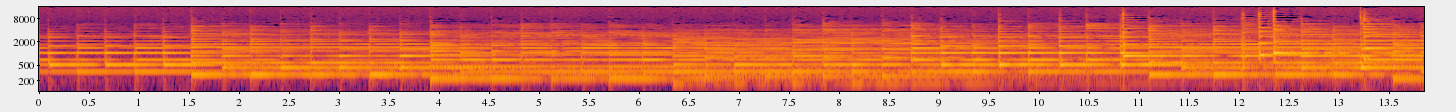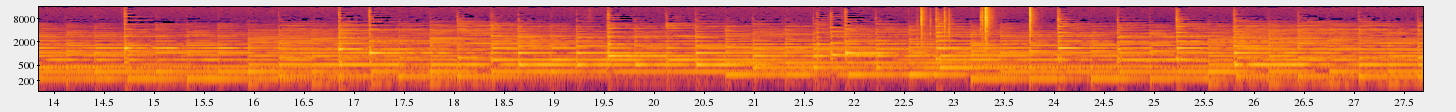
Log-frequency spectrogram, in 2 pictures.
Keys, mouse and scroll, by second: 21.9 ctrl+t, 25.0 Return.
